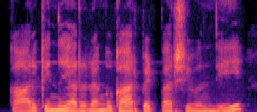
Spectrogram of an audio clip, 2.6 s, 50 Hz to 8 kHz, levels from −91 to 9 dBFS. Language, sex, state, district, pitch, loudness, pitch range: Telugu, female, Telangana, Hyderabad, 205 Hz, -17 LUFS, 190-230 Hz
